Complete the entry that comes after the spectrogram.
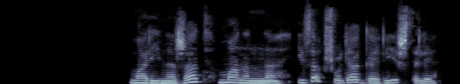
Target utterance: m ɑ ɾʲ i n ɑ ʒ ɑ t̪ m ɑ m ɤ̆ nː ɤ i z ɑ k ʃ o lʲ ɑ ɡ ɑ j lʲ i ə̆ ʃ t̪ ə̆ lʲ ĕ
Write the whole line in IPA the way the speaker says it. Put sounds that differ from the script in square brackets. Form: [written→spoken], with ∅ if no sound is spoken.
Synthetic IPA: m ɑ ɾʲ i n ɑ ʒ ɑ t̪ m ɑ [m→n] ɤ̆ nː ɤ i z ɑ k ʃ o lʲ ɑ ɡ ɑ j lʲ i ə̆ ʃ t̪ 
